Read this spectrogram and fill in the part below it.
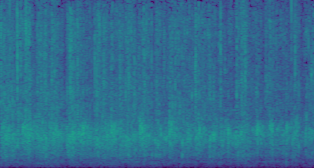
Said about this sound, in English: If you're glad your sins are forgiven, let's clap our hands unto God and bless his name.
